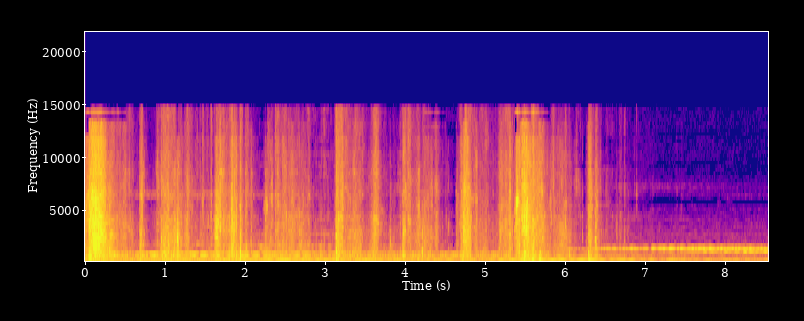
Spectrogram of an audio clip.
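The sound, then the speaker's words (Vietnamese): Soft rustling footsteps outside the door of a hut by a swollen river, irregular shuffles and light thuds over a steady low hum. “tự dưng anh nghe có tiếng bước chân người cứ sột xà sột soạt ở bên ngoài cửa”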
